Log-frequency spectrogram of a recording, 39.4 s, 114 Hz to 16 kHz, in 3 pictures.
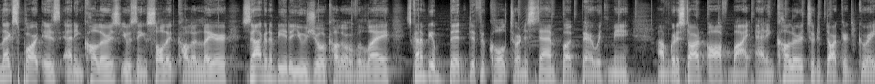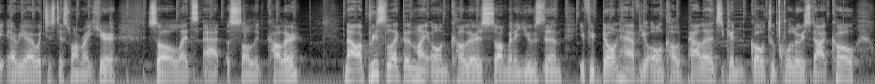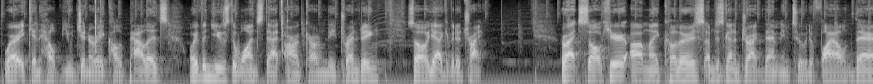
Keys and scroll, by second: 5.1 super+1, 5.9 super+0, 6.2 super+-, 10.2 super+1, 34.5 super+a, 36.3 super+c, 36.6 super+c, 37.0 super+d, 38.3 super+v.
